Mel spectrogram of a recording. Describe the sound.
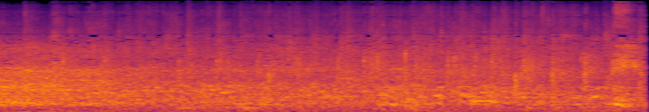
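An audience applauds at a comedy show in Beijing. Steady, dense clapping and crowd noise hold at an even level throughout, with voices talking over it.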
